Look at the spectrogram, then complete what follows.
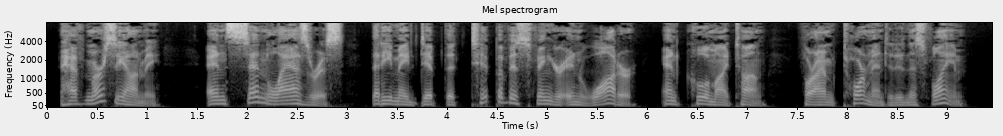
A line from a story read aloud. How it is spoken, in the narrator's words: The rich man cried out to Father Abraham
